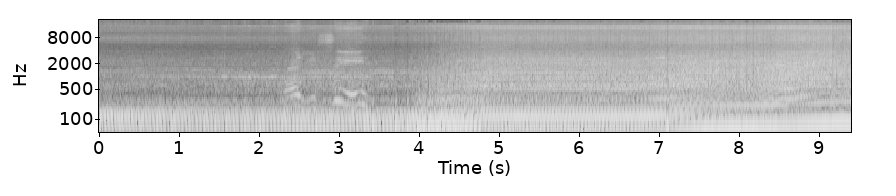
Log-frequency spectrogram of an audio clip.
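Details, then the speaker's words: 1998 Oldsmobile Delta 88 with a cylinder 3 misfire code despite new plugs, wires and coil packs: revs climb with an uneven stumbling pulse about three times a second; plug wires tight, source of the skip unknown. "I'm trying to figure out where that skipping is coming from I got my check engine L design and it's showing as a cylinder 3 this fire"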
